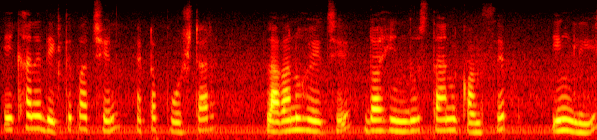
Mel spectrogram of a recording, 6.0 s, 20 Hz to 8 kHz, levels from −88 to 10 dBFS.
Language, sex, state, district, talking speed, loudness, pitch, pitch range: Bengali, female, Odisha, Malkangiri, 110 wpm, -19 LUFS, 235 Hz, 220-245 Hz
